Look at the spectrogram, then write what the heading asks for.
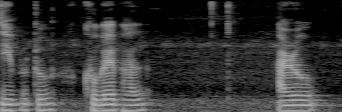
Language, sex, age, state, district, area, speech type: Assamese, male, 18-30, Assam, Sonitpur, rural, spontaneous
